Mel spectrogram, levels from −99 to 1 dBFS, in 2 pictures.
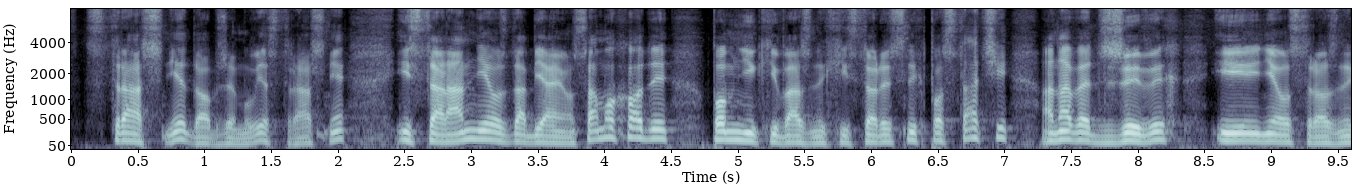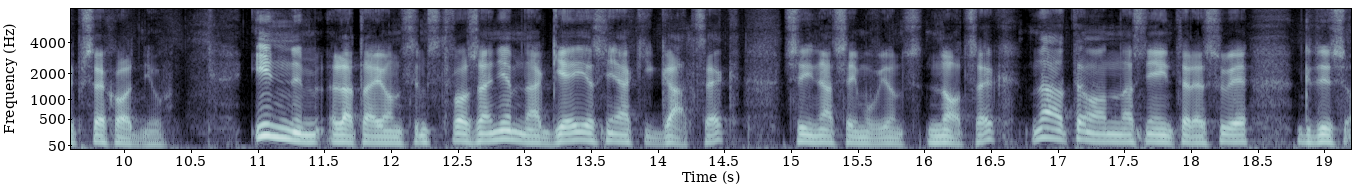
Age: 50-69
